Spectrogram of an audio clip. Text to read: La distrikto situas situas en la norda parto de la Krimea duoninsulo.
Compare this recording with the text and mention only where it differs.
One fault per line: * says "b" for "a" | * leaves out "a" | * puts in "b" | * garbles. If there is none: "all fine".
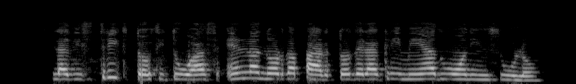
* leaves out "situas"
